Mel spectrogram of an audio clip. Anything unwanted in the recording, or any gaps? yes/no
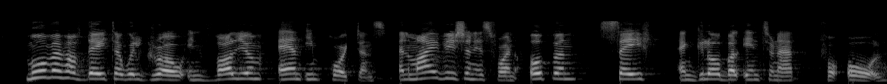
no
